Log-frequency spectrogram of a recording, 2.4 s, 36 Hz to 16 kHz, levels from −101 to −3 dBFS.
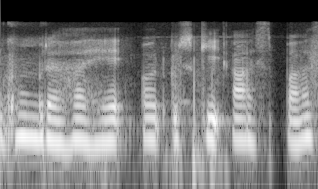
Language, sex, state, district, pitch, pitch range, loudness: Hindi, female, Chhattisgarh, Jashpur, 175 Hz, 170-185 Hz, -17 LUFS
